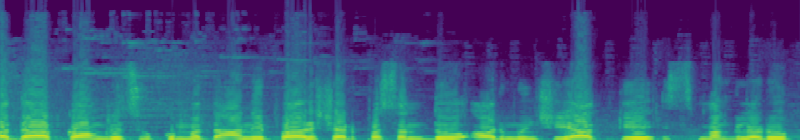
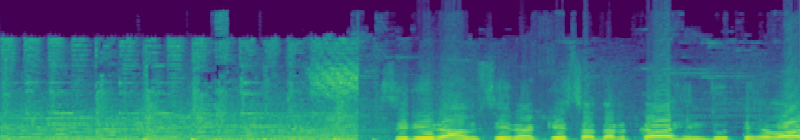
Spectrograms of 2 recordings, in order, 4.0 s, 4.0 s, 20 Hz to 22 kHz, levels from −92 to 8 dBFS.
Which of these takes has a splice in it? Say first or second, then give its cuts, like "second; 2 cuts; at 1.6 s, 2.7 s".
second; 1 cut; at 1.8 s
